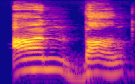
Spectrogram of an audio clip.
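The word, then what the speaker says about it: en banc: seek review from the full unbun you spell it e n space b an C italicized unbun review which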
